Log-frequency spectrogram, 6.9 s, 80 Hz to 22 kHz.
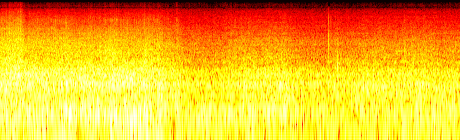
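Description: Tri-ang RS-36 model train set running round tight first-radius curves, a steady continuous motor whir and rolling rumble close by, slightly easing in level partway through, with no voices.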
